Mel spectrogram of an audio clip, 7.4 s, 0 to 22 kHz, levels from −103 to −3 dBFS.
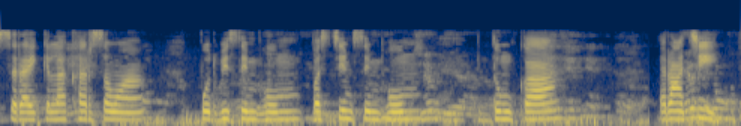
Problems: continuous background conversations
